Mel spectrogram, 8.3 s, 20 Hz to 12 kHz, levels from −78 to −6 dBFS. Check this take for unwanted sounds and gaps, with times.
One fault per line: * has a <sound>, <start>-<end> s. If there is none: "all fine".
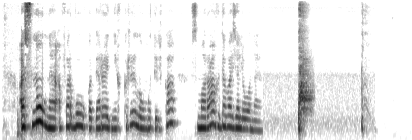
* has a bark, 5.9-6.3 s
* has a cough, 7.2-7.4 s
